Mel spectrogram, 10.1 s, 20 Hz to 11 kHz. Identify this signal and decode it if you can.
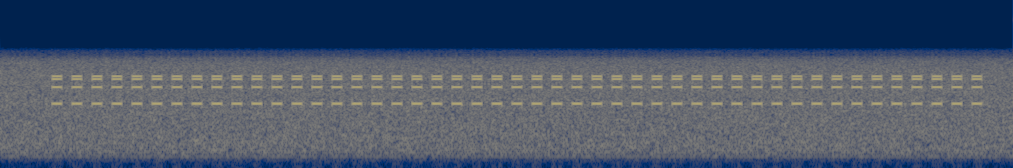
Telephone call progress tone (North American plan), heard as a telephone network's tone, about 1400, 2050, 2450, 2600 Hz, 0.1 s on and 0.1 s off, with phone line noise. Off-hook warning tone.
